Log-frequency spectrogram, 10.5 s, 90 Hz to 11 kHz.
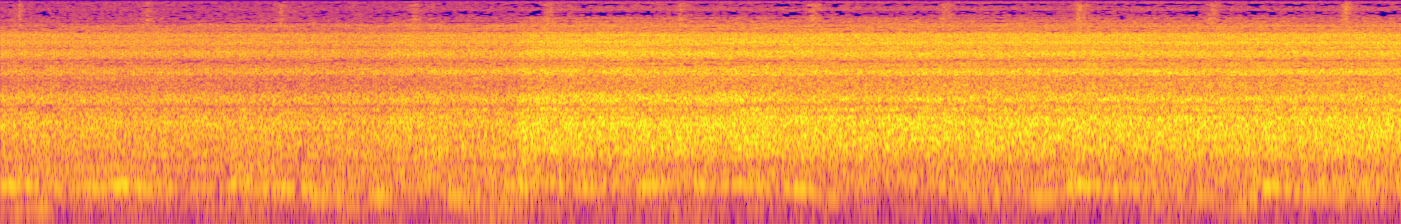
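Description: Shortwave static and hiss from a Sony ICF-2001D receiver tuned to an AM signal on 15190 kHz after the station's sign-off, with a faint low hum underneath. The hiss gets a little louder about four seconds in.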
